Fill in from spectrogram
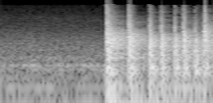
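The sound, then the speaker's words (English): Dice rolled onto a game board: after a quiet moment, a sharp burst of rapid clattering clicks that bounce and settle over about half a second, with no talking. “You take the card, and I'll take the dice.”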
